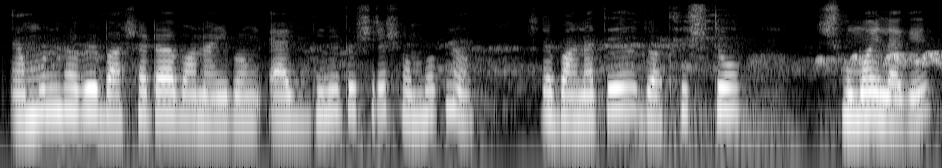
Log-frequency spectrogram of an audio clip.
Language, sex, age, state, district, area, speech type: Bengali, female, 18-30, West Bengal, Uttar Dinajpur, urban, spontaneous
